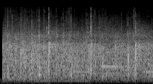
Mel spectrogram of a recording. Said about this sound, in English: So because she fell out, they're all clapping and amazed, right? My goodness.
